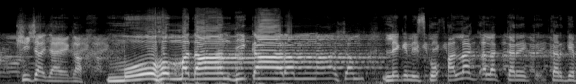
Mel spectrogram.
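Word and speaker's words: मोहमदान्धकारनाशं: मोह मद अंधिकारम, हिंदू भाई इस पर एतराज कर सकते हैं क्योंकि उच्चारण ये नहीं है, प्रोनाउंसिएशन ये नहीं है। प्रोनाउंसिएशन क्या है उसको मैं अब पढ़ रहा हूं। अज्ञान हेतु किरत मोह मदांधिकारम नाशम विधायम हितदोदयते विवेका। मोह मदांधिकारम नाशम, मोहम्मद के दा को आ से मिलाया जाएगा और खींचा जाएगा।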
